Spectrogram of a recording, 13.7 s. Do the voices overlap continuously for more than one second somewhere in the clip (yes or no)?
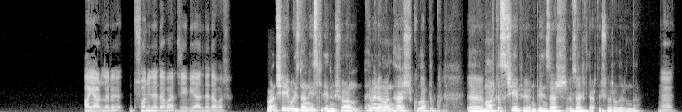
no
